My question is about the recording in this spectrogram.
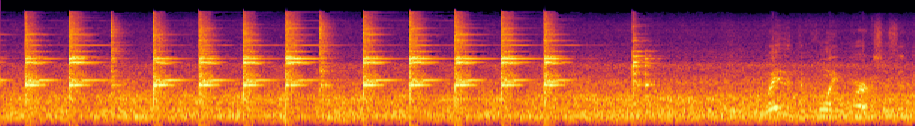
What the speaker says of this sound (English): now I'm going to forge the point itself.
